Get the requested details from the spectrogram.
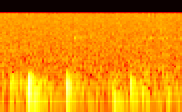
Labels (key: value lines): label: ambient
recorder: HydroMoth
